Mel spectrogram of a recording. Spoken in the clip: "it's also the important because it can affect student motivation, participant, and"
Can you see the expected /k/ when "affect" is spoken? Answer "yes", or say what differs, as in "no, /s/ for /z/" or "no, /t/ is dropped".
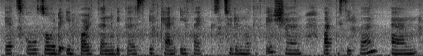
yes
